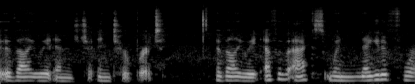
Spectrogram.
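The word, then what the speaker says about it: f(x): uses f of x and that's how we pronounce this symbol f of x to represent Y in an equation so instead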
